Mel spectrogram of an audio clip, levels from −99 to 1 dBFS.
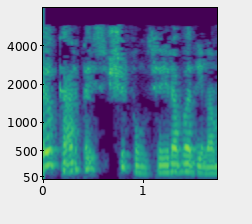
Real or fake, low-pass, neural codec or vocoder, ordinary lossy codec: real; 7.2 kHz; none; MP3, 24 kbps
